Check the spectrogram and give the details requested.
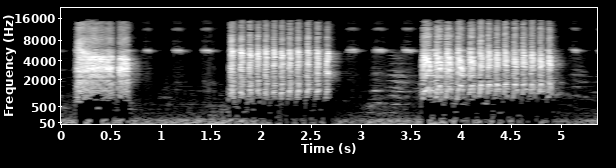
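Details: Green leafbird (cucak ijo) lure sound for triggering long chattering (ngekek): three harsh, rapid pulsed chatter bursts, the later two with about a dozen evenly spaced rasping notes each, with faint high ticks between.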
